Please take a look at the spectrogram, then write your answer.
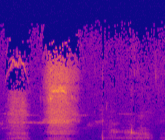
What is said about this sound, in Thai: อย่างเช่นในเบื้องต้นของการ นั่งแต่ละครั้งหายใจออกยาวๆหน่อย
